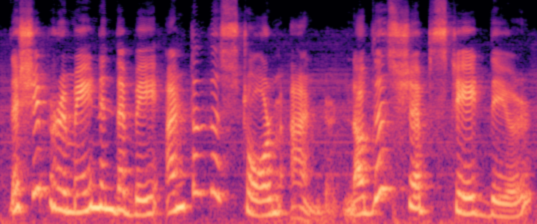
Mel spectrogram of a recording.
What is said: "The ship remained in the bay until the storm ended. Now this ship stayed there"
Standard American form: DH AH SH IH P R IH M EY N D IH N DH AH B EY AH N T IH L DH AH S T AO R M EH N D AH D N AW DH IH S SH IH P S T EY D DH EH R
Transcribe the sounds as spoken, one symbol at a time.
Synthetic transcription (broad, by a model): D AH SH IH P R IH M EY N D IH N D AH B EY AH N T IH L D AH S T AO R M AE N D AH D N AW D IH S SH IH P S T EY D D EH R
